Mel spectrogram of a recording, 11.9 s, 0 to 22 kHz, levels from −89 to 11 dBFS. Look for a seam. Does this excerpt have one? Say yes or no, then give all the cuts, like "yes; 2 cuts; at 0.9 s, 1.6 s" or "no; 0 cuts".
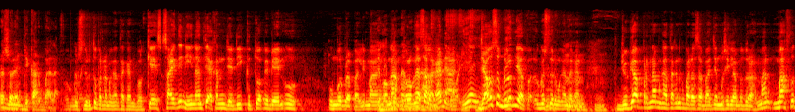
yes; 2 cuts; at 0.9 s, 2.4 s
